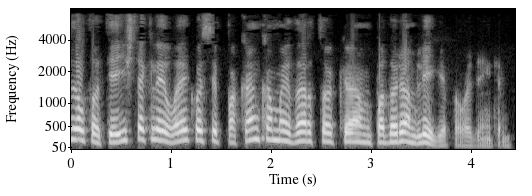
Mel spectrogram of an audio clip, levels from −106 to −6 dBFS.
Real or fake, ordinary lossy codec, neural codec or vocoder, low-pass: real; MP3, 48 kbps; none; 7.2 kHz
